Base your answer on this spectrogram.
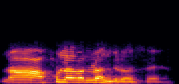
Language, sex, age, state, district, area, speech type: Tamil, male, 18-30, Tamil Nadu, Thanjavur, rural, conversation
